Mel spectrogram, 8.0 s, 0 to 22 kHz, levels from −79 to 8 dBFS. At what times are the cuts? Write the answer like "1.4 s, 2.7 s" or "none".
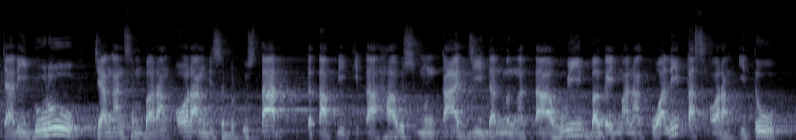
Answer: none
